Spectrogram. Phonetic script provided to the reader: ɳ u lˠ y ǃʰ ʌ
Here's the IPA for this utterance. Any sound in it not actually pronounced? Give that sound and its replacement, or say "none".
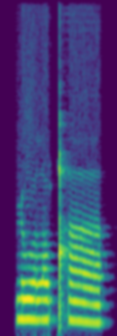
y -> u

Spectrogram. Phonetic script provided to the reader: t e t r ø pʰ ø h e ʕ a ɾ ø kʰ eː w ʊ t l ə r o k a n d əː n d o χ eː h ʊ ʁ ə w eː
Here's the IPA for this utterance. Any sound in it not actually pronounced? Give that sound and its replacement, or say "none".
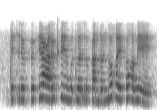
none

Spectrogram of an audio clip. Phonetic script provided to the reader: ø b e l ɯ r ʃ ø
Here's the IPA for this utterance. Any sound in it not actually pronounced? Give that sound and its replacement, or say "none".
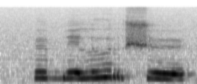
none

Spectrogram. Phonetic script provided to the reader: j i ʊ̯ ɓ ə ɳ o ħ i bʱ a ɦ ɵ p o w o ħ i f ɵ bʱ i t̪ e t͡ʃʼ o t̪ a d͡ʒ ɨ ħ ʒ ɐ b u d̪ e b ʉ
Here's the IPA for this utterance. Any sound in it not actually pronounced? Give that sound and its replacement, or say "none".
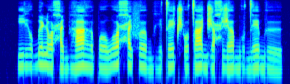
ə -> ɨ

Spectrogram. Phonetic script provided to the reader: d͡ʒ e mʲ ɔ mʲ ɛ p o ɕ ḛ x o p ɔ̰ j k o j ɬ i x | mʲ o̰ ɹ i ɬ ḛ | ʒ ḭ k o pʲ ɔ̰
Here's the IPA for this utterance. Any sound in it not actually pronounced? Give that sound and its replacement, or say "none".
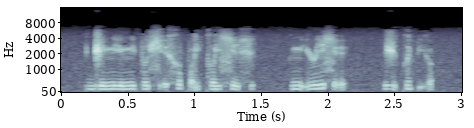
none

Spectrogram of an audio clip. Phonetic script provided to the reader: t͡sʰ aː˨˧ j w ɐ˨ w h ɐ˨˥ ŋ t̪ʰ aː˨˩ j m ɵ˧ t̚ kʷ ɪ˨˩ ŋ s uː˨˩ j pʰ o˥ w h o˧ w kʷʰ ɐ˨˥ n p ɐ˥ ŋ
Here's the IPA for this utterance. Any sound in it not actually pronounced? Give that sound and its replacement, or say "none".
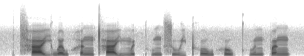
none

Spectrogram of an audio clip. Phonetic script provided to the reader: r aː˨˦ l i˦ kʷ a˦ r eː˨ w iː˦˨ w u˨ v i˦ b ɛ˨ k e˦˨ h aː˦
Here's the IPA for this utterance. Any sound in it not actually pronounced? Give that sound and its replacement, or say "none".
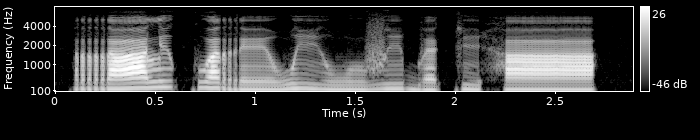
e˦˨ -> i˦˨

